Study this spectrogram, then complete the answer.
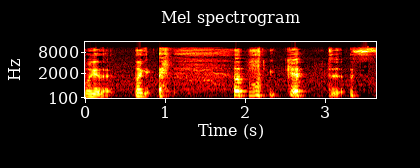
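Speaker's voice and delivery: breathy whisper through laughter. Pointing something out to listeners, laughing while talking. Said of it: "Sorry, I'm laughing".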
